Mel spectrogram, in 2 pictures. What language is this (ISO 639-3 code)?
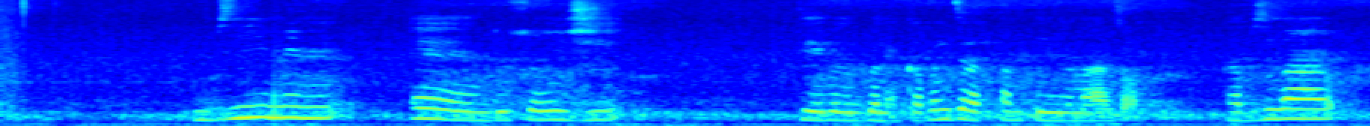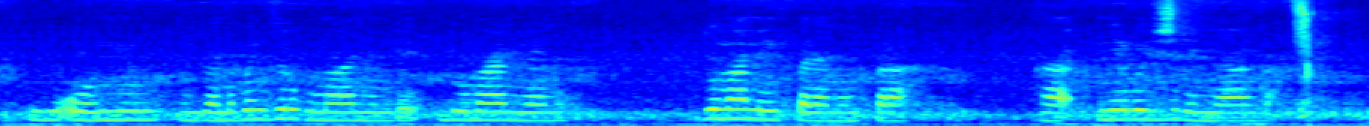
dag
